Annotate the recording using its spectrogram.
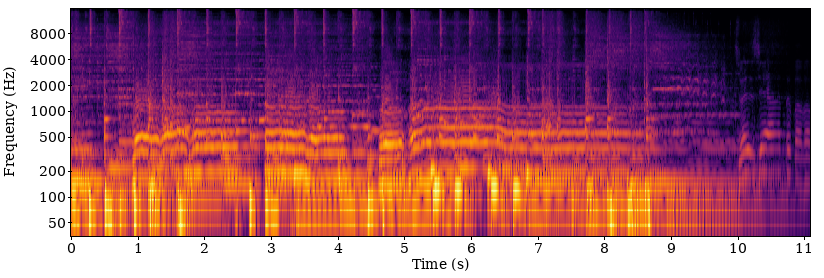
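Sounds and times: live band music: 0.0s - 10.4s.

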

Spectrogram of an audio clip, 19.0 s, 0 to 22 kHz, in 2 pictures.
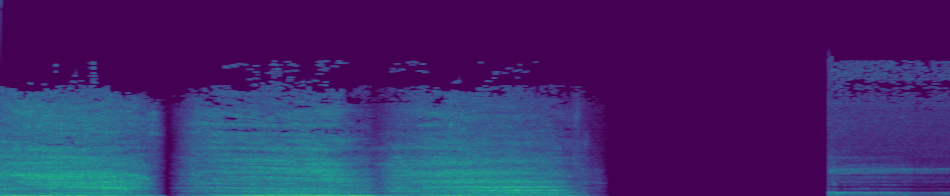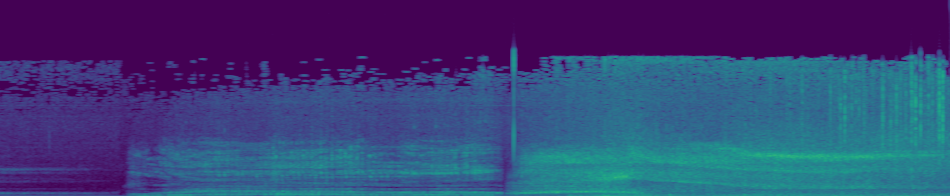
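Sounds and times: dragon roaring: 0.0s - 6.0s, 10.8s - 19.0s.

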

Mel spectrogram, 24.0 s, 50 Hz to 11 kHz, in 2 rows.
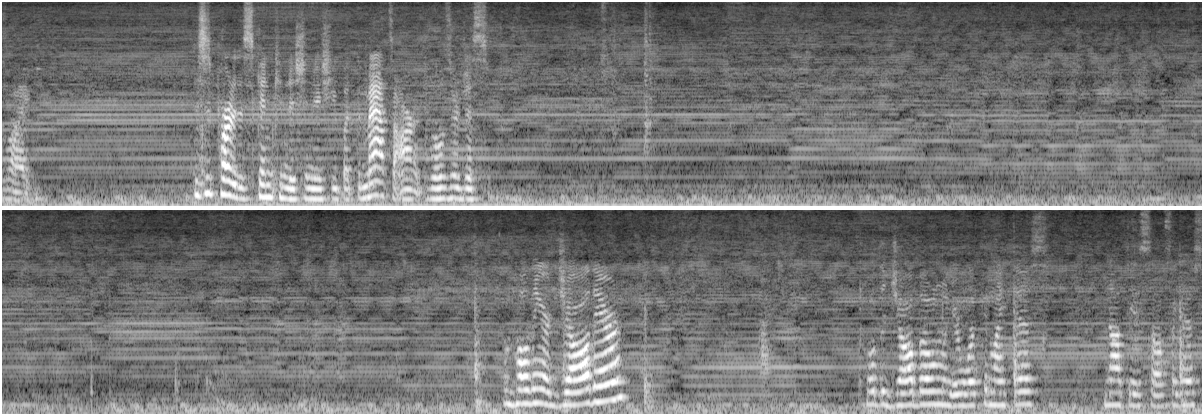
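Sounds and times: electric clipper buzzing: 0.0s - 24.0s.

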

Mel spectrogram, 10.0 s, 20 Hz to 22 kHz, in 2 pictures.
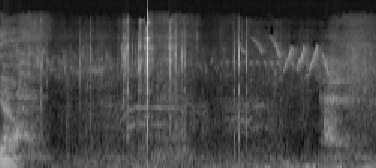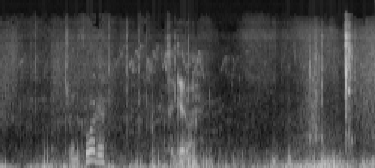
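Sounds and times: birds chirping: 0.0s - 8.9s.

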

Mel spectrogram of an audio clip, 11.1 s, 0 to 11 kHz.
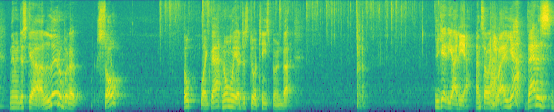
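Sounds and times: salt rattling from jar: 3.1s - 9.5s.

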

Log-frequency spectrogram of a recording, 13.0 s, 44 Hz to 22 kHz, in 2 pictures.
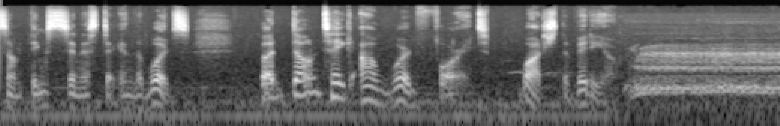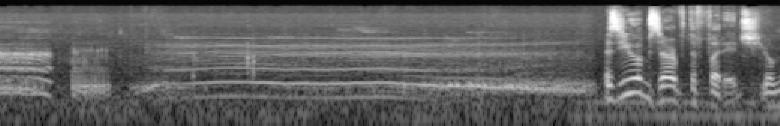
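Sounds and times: eerie drawn-out cries: 5.2s - 11.6s.

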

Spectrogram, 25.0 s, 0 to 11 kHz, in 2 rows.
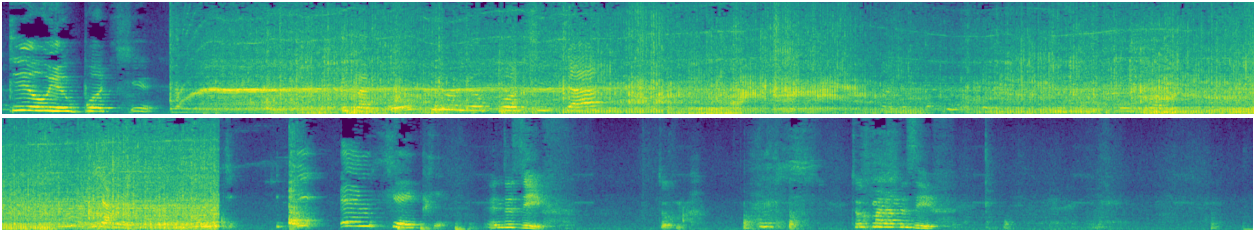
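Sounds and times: electric mixer whisking batter: 1.7s - 14.7s
people talking: 3.3s - 6.2s, 8.8s - 10.1s, 11.0s - 11.9s, 13.0s - 18.2s, 19.1s - 22.1s.

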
